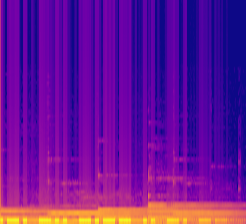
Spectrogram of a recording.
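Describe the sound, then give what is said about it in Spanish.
Rapid, undecipherable Morse code beeps keyed on and off in an irregular pattern, a steady mid-pitched tone layered with fainter overlapping tones and a hiss of radio static, fading slightly toward the end. “Esto fue seguido por un código morse indescifrable y un macabro mensaje final que decía lo siguiente.”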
